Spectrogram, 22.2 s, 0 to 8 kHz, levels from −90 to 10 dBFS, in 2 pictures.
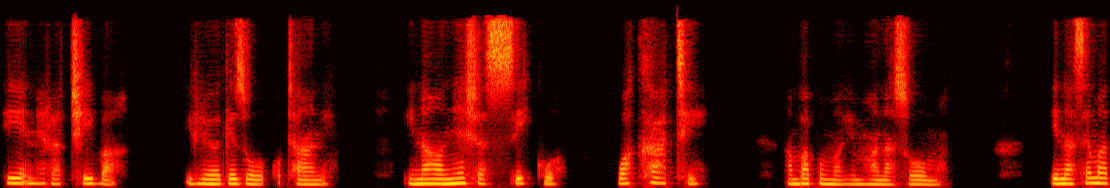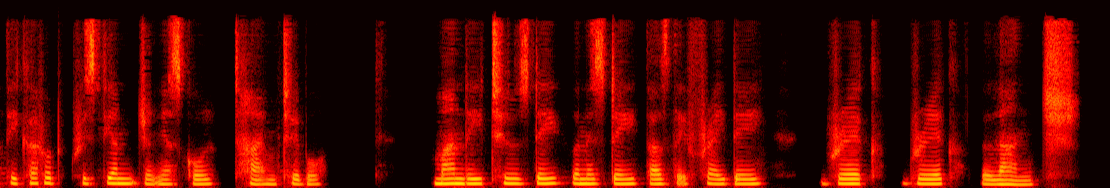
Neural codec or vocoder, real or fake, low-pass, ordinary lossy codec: codec, 16 kHz, 0.3 kbps, FocalCodec; fake; 7.2 kHz; AAC, 32 kbps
